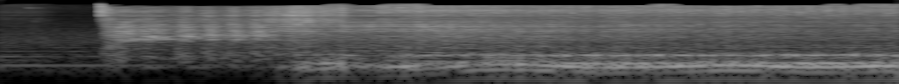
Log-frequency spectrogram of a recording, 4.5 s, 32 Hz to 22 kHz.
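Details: Nissan 280ZX first start after replacing cracked fuel hoses and clamping in the fuel filter; starter whirs, then the engine fires cleanly into an even, steady idle with no misses or knocks. Normal idle.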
